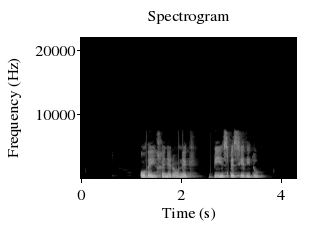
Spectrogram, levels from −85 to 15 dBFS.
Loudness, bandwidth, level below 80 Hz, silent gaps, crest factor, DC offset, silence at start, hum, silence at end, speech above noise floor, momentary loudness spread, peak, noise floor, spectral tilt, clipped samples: -18 LUFS; 7.8 kHz; -60 dBFS; none; 18 dB; under 0.1%; 1.2 s; none; 0.7 s; over 73 dB; 15 LU; -2 dBFS; under -90 dBFS; -5.5 dB/octave; under 0.1%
